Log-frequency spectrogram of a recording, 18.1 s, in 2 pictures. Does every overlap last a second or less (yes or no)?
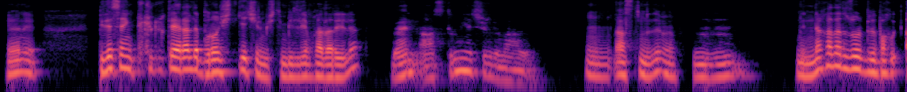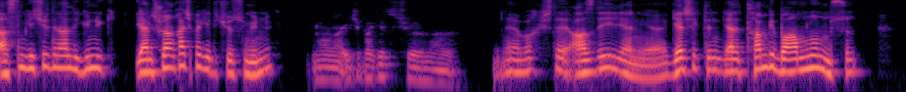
yes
